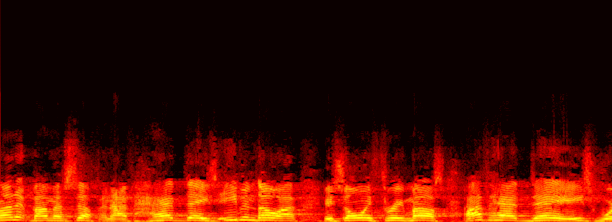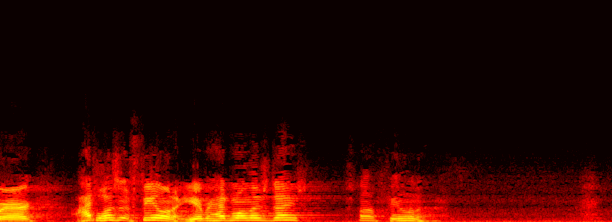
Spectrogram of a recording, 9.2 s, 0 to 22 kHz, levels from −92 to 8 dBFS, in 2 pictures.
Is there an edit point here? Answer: yes; 1 cut; at 5.3 s

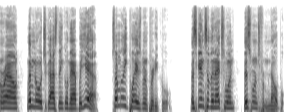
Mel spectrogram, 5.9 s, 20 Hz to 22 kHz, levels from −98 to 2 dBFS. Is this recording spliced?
no; 0 cuts

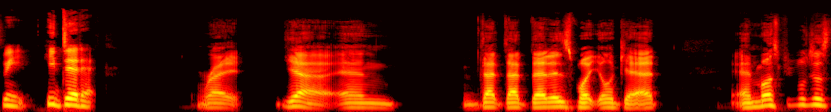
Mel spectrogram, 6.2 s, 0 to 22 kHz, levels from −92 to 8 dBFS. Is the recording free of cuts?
no; 1 cut; at 2.0 s

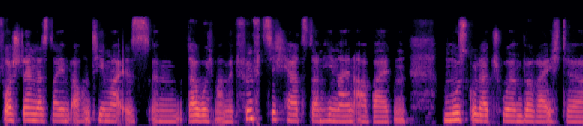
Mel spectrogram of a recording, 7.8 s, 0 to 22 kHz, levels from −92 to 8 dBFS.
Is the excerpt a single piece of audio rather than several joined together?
no; 2 cuts; at 2.4 s, 5.8 s

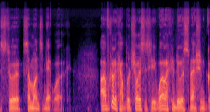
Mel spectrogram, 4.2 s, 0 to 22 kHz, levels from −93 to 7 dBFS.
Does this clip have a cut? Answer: no; 0 cuts

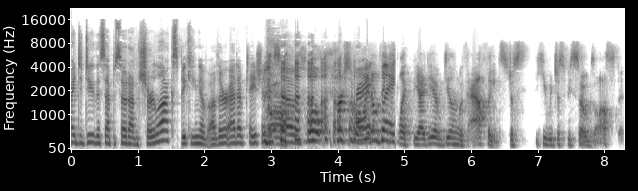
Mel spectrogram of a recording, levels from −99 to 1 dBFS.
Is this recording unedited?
no; 1 cut; at 4.9 s

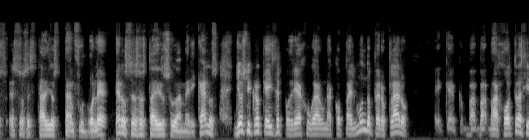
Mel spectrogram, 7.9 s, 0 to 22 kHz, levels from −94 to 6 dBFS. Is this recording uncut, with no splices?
no; 1 cut; at 0.9 s

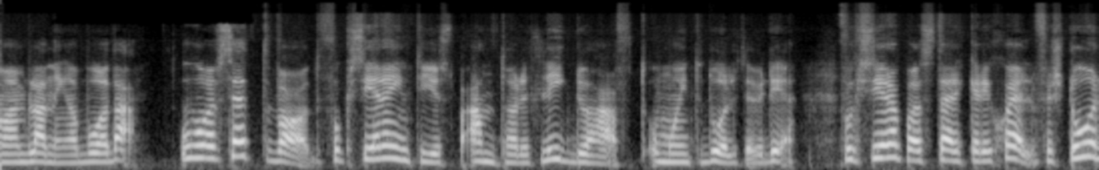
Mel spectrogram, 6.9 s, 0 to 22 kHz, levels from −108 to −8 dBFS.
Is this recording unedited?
yes; 0 cuts

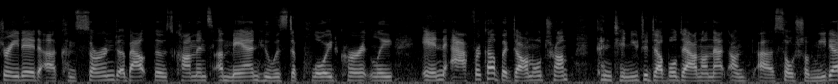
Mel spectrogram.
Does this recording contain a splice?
yes; 1 cut; at 2.1 s

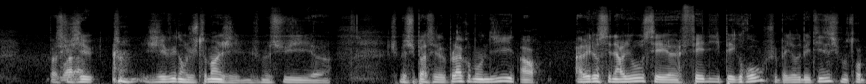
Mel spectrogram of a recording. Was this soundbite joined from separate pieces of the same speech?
yes; 1 cut; at 5.1 s

